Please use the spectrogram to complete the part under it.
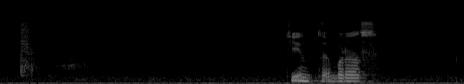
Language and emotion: Russian, sad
